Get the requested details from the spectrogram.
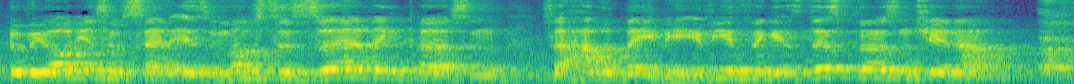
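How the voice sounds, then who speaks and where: High-pitched male stage show host, echoey theatre. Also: brisk. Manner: teasing, repeats answers and instructions. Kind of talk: live comedy stage patter, questioning volunteers. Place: large indoor theatre stage with audience. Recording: echoey noisy theatre, distant sound.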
